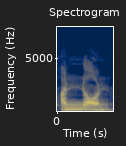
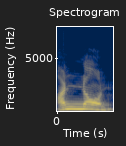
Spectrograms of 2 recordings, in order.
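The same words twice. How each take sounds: No difference in how they are said.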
